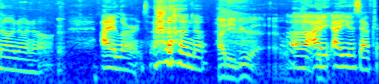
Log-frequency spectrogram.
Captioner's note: laughing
